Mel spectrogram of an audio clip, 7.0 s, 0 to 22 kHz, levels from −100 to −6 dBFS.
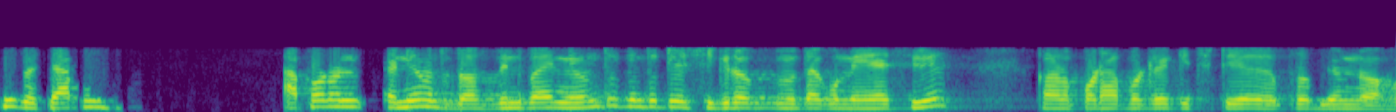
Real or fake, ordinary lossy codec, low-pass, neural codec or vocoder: real; none; 3.6 kHz; none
